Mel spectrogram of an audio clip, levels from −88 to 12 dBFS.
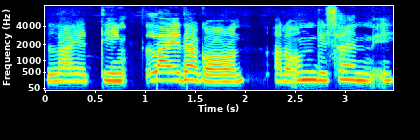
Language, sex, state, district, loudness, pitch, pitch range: Chakma, female, Tripura, Dhalai, -15 LUFS, 235 Hz, 215-250 Hz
